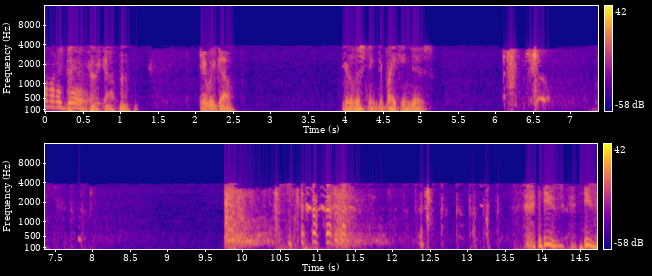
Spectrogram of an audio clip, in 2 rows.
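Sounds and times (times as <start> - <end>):
speech: 0.0 - 1.3, 2.0 - 2.6, 4.0 - 5.2, 11.0 - 11.7, 13.8 - 14.7
laughter: 0.4 - 1.3, 10.5 - 14.7
double-barrel shotgun blasts: 9.8 - 12.0.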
